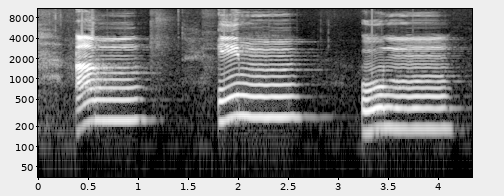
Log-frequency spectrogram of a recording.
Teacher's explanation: Maka termasuk bahasan kita hari ini mim sukun ya. Huruf mim termasuk huruf yang memiliki sifat jahr, artinya nafasnya tertahan. · Jadi mudah sekali memahaminya bahwa ketika melafalkan huruf mim saat dia mati, itu dalam kasus ini ya, itu tidak ada nafas yang keluar dari makhraj mimnya. Tidak mungkin kan kita bacanya im, nah, tidak, tapi nafasnya tertahan.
